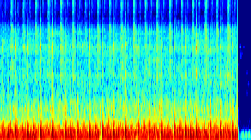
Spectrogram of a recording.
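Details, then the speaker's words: Motorcycle with PWK carburettor on an aggressive racing setting, warming up: fast, uneven helicopter-like chopping misfire (brebet), noisy even at slow riding; unsuitable for daily use. "Kenapa karena kalian dengar aja suaranya kayak gini guys waktu ngangetin motor kayak gini kalau kebuka soalnya kayak gini"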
